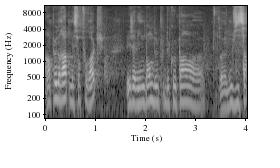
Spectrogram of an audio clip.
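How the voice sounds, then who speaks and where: At a fairly quick pace, a woman speaks in a fairly low pitch with monotone, flat intonation. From northern France, Amiens. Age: 30s. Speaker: DJ. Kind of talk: casual interview. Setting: studio loft.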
